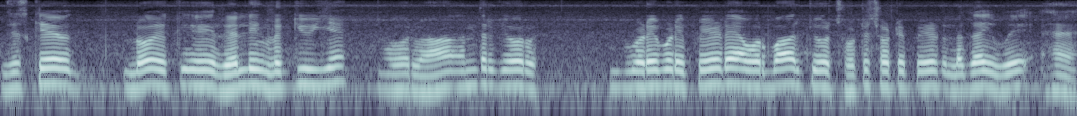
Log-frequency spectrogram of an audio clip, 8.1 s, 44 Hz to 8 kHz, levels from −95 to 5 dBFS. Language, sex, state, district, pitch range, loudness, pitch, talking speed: Hindi, male, Rajasthan, Bikaner, 155-175 Hz, -15 LUFS, 165 Hz, 195 wpm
